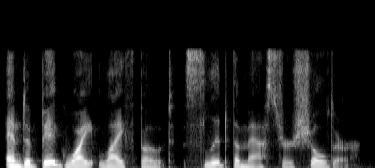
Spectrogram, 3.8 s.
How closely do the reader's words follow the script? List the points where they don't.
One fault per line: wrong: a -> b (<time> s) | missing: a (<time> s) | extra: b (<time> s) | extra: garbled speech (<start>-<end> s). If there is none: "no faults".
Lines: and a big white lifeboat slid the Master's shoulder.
no faults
